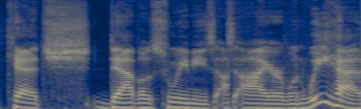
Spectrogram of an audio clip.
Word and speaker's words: Dabo: about R for you it's Dabo as in apple a Dabo I get all kind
